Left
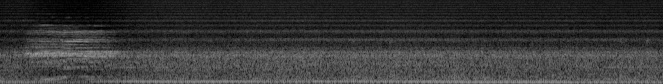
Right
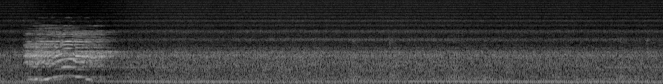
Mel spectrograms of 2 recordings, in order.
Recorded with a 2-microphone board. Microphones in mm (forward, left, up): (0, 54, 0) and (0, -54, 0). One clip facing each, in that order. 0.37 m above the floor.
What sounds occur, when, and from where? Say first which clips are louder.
0.2 s a squeak: right 9 dB; 75° right (ahead or behind), 1.7 m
